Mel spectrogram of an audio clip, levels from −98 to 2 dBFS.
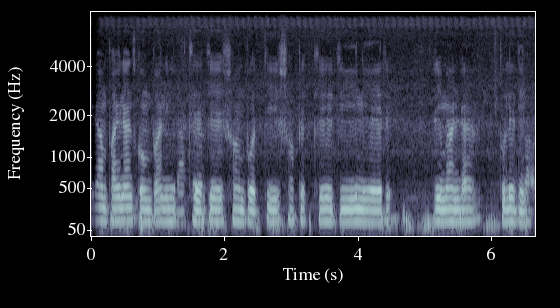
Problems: continuous background conversations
